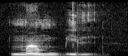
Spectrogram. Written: mamb'il

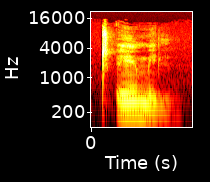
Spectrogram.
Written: tx'emil

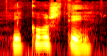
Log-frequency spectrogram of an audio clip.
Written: gicub xtily

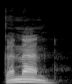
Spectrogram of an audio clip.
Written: kanan

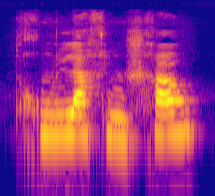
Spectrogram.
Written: tjunlajin xjaw

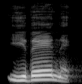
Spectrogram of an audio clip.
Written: idene

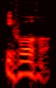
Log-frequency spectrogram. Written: huoho

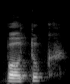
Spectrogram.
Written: potuk

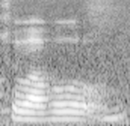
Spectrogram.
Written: suovavuru

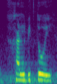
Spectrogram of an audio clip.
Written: jalbitui

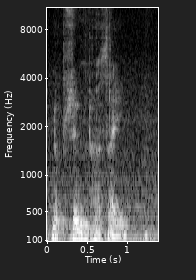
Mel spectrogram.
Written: nuptsin hodig

